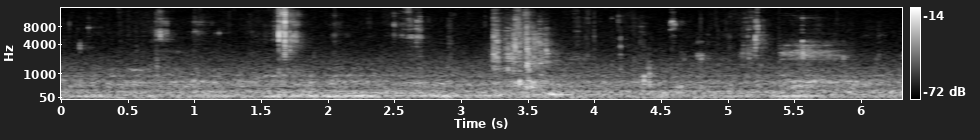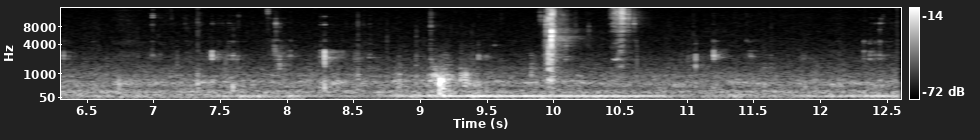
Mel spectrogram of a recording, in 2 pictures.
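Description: Close-miked chewing of a mouthful of french fries dipped in a creamy white sauce, with many soft wet mouth clicks and smacks. Two sharper clicks come about three-quarters of the way through.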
